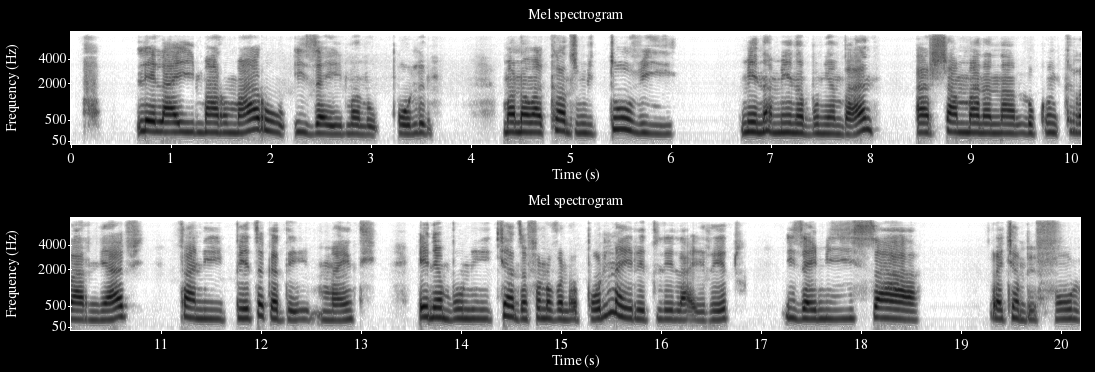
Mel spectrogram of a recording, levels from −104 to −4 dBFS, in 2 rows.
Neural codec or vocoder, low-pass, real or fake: codec, 16 kHz, 16 kbps, FreqCodec, smaller model; 7.2 kHz; fake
